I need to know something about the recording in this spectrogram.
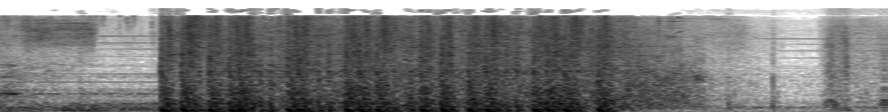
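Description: A loud rushing roar surges and then fades.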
